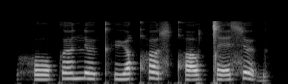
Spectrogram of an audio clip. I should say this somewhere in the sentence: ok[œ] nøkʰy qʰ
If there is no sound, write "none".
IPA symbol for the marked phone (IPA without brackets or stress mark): œ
